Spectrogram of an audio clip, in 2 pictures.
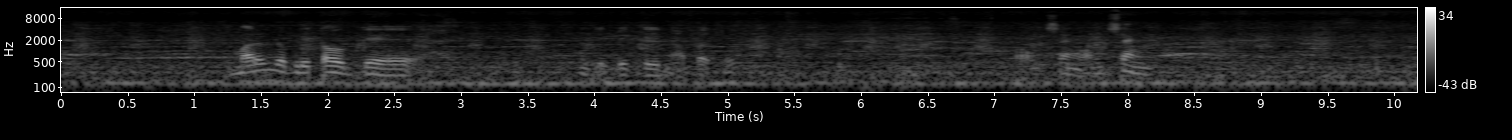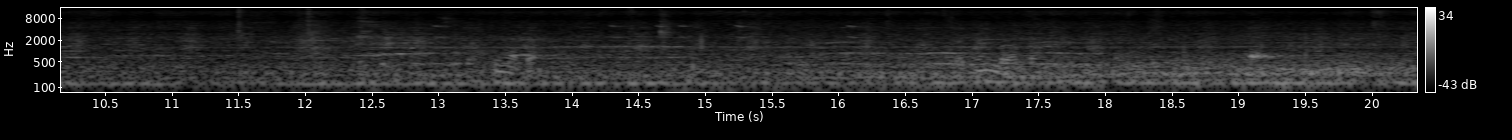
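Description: A young man talks casually and close up.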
